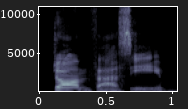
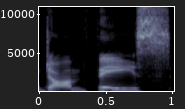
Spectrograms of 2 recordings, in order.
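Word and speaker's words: Facee: by their instagram names i thought your name was dawnfassy domfassy all right but it's actually dom face is the thing that's how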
